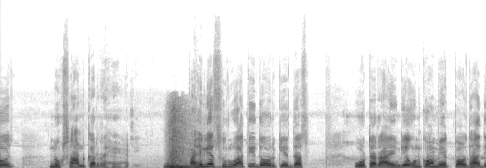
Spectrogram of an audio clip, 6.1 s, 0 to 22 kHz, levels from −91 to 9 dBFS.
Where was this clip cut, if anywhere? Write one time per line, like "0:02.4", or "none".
0:02.3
